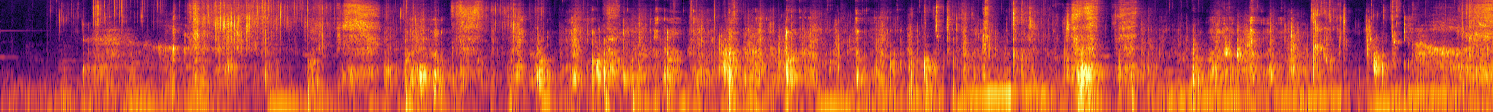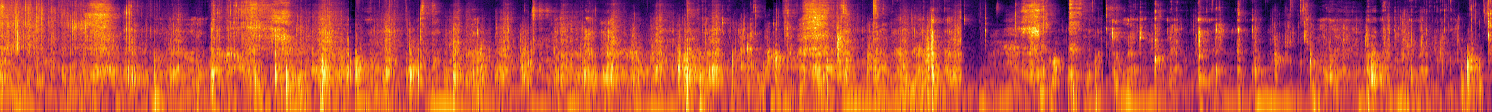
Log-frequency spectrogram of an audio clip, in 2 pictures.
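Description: Close-miked eating: loud crunching bites into a breaded, deep-fried snack coated in cheese sauce, with wet chewing in between.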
